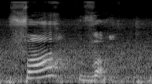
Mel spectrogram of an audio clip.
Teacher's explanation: लेबियोडेंटल्स में हमारे दो कॉन्सोनेंट्स आते हैं फ एंड व, produce by touching the bottom lip to the upper teeth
